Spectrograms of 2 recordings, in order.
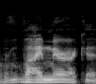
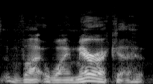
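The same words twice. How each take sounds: First: The word is pronounced with German sounds. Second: The word is pronounced with English sounds.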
